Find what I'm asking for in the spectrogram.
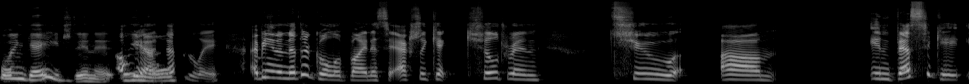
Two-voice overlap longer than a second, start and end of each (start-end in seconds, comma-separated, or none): none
